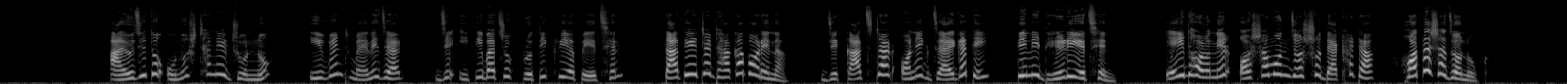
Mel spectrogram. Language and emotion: Bengali, angry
